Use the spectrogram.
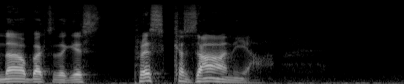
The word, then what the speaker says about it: предсказание: And now back to the guest, Press Kazania. A good pronunciation of предсказание, prediction.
